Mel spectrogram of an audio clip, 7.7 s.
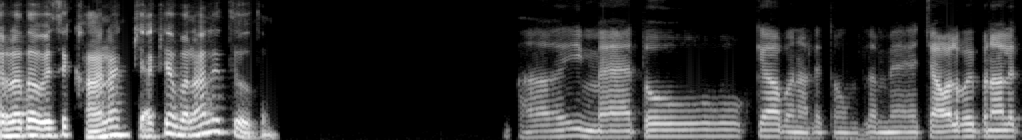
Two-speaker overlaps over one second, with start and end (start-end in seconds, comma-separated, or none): none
